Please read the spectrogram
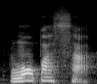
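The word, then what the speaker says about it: Maupassant: ডে লেখা না, এটা উচ্চারণ করি আমরা দ, হ্যাঁ, মোপাসা। এখন এই যে বানান দেখো, লাস্টে কিন্তু এনটি আছে, তো এটা একটু মনে রেখো।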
